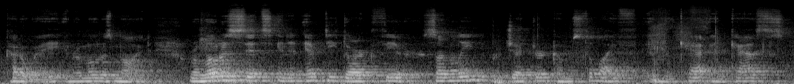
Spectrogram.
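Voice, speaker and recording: With hardly any pauses, a dark-toned man whose voice is on the high side reads stage directions and scene descriptions at a moderate pace as the table read's narrator. Faint noise and strong hall echo come through a distant mic.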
